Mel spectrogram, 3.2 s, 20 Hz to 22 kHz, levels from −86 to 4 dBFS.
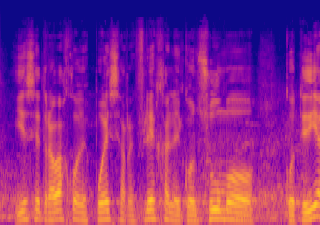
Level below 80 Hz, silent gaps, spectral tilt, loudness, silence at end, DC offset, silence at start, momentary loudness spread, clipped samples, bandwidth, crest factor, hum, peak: -48 dBFS; none; -5.5 dB/octave; -15 LUFS; 0 s; under 0.1%; 0 s; 6 LU; under 0.1%; 13 kHz; 14 dB; none; 0 dBFS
